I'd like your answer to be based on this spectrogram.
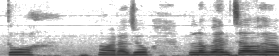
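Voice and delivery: normal talking voice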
